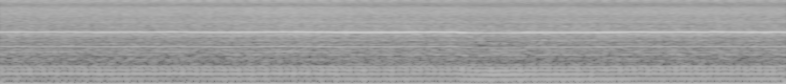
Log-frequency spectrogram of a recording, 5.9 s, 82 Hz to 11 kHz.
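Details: 2000 VW Golf Mk4 GTI 1.8T AGU turbo petrol idling steadily and evenly with a faint high whine over low hum. Normal idle after replacing the failed ignition amplifier that had caused a severe misfire.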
